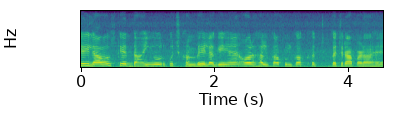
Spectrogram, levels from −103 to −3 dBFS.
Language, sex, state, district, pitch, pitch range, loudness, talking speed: Hindi, female, Bihar, Darbhanga, 235 Hz, 225-255 Hz, -16 LUFS, 210 wpm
